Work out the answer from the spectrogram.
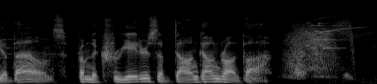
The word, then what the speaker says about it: Danganronpa: from the creators of Danganronpa. Danganronpa. Why do you say it like that? Welcome to the city. I guess I've only heard it as like Danganronpa, which is probably not at all correct.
